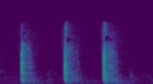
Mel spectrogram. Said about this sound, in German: Dann klopfte er an die Pforte.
